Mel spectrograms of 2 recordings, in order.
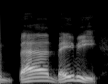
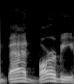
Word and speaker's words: Bhad Bhabie: for our host today bad baby I keep wanting to say bad Barbie for some reason since her name is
